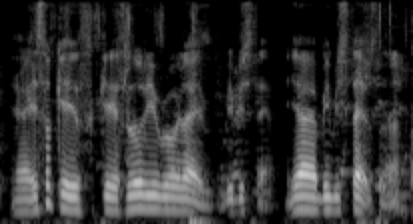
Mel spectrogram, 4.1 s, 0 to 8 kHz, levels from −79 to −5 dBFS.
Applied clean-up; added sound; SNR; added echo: classical method log-MMSE.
